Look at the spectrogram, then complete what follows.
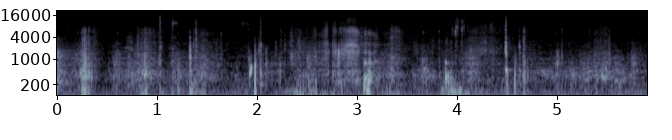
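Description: Ice balls dipped in passion fruit sauce being bitten and chewed close to a clip-on microphone: a fast, irregular run of crisp cracks and crunches.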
